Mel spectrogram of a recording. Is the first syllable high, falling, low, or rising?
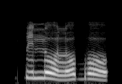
high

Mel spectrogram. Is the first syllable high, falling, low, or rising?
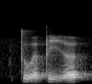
low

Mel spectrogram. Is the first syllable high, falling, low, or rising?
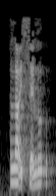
falling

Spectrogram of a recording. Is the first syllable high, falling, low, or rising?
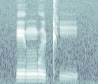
high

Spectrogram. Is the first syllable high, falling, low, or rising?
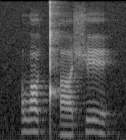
falling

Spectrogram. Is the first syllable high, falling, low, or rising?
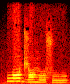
high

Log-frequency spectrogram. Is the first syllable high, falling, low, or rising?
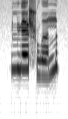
high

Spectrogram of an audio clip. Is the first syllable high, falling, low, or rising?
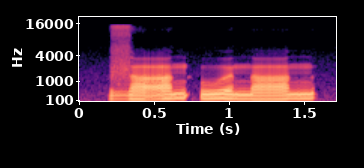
rising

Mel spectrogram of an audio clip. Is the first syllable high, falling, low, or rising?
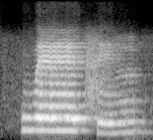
high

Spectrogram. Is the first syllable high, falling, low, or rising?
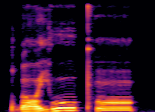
low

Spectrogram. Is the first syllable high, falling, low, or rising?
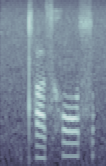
low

